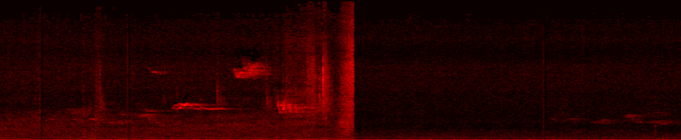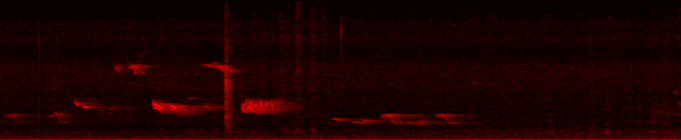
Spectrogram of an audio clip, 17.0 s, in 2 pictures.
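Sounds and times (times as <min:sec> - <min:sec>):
birds chirping: 0:00.0 - 0:04.4, 0:06.8 - 0:14.6, 0:16.1 - 0:17.0
low background rumble: 0:00.0 - 0:17.0.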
